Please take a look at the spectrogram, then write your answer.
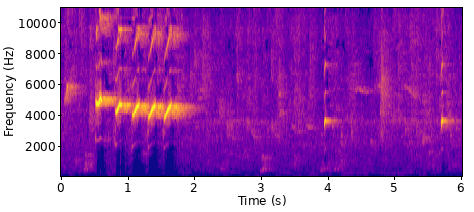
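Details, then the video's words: Pied triller (siri-siri) song used as a tutor recording for pet songbirds: five loud, clear whistled notes in a quick even row, each with a sharp upward flick, then a few faint scattered chirps and short whistles. "Masteran burung siri-siri"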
